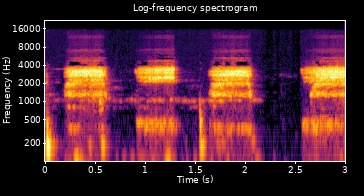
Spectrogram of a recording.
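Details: Owl nest at night, early morning of April 4, 2012, adults delivering and removing rabbits. Four broad, hissing screeches come roughly every three quarters of a second, with a brief squeak and dull bumps between them.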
